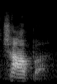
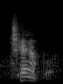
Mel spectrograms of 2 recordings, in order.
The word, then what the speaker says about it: Ciampa: It should have been Chapa or something like that. That's Ciampa. That's how we know it. But it's spelled Siampa. Ciampa.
